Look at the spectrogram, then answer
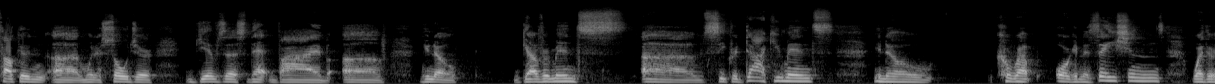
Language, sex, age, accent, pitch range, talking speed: English, male, 30-49, American, 110-130 Hz, 105 wpm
